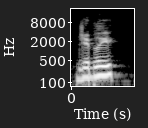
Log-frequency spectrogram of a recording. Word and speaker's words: Ghibli: Ghibli. – It's a J. It's a soft G, not a hard G.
